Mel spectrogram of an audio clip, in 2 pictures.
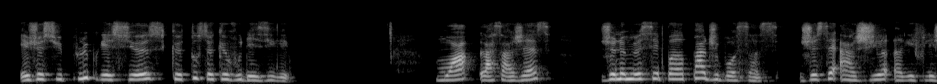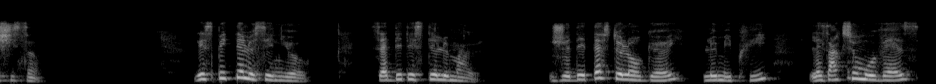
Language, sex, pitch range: French, female, 190-240 Hz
